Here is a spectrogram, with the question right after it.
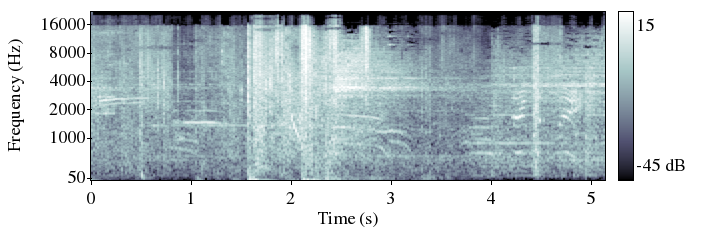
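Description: Gunfire in the video game Red Dead Redemption: several sharp shots crack out, one early, a close cluster in the middle and one more later, over a busy background of shouting and commotion.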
